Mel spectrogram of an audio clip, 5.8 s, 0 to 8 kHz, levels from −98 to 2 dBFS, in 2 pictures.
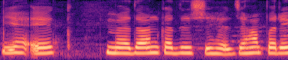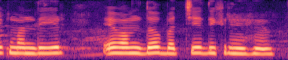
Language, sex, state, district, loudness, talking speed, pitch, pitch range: Hindi, female, Jharkhand, Palamu, -14 LUFS, 165 wpm, 245 Hz, 230-255 Hz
